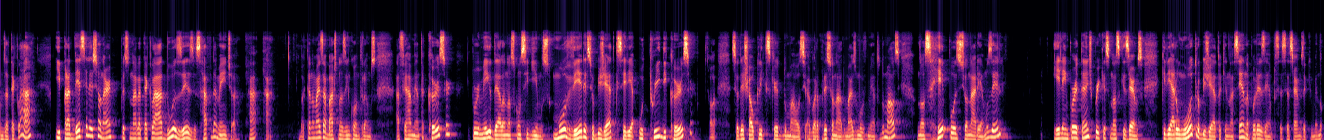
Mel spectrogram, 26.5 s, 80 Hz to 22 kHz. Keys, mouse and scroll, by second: 0.5 a, 5.8 ctrl+Left, 10.3-12.2 drag, 14.4-19.3 drag.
